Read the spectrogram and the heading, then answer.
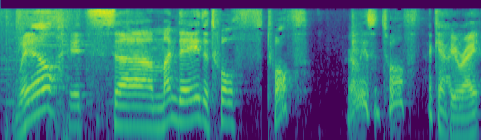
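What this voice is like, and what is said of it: Exaggerated put-on accent. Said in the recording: “saying well in that horrible accent”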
